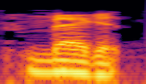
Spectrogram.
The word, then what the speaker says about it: Maged: His name was Maged, which pronounced maggot.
